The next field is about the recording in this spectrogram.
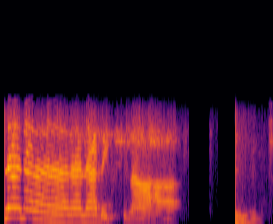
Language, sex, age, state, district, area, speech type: Sanskrit, female, 18-30, Kerala, Kozhikode, rural, conversation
